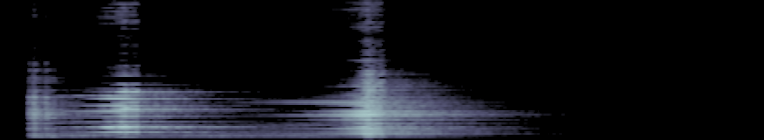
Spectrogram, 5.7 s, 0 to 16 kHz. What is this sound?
Sound I made with knives. Used Abletons Simpler to load in a few knife scrapes then hit the reverse button them and played a note.
Mic used - AKG C1000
